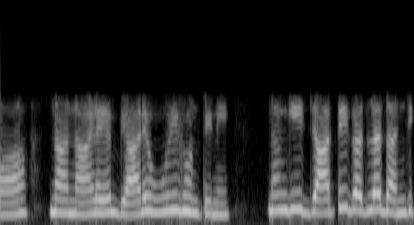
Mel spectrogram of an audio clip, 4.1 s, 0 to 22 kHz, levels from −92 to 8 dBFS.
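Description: Speech passed through the AMR narrowband mobile codec throughout, with plainly audible damage: a buzzy, synthetic quality that points to a low-rate AMR-NB mode near 7.4 kbps. A spectrogram shows a hard ceiling at 3.8 kHz, with nothing above it.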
